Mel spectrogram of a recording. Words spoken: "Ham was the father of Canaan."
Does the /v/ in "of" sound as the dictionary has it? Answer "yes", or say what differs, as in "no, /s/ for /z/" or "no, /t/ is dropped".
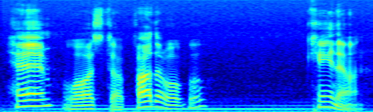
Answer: no, /b/ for /v/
